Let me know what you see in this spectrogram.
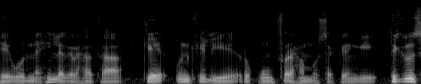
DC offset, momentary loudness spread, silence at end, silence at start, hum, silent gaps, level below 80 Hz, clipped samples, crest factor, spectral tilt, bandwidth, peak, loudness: under 0.1%; 8 LU; 0 s; 0 s; none; none; -48 dBFS; under 0.1%; 18 dB; -7.5 dB/octave; 14 kHz; -12 dBFS; -32 LUFS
